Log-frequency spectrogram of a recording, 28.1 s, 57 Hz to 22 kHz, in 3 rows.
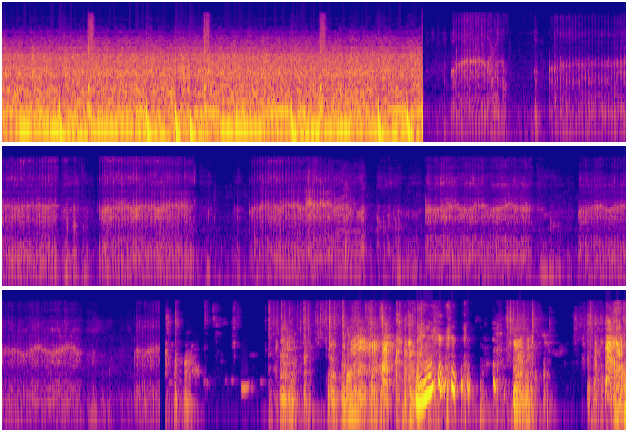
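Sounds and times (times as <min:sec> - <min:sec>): loud music: 0:00.0 - 0:06.3
small dog growling: 0:06.6 - 0:21.7.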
